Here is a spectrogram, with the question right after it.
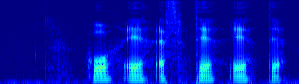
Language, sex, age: Norwegian, male, 22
